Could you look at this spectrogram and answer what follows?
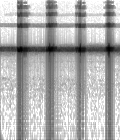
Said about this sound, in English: Insert crickets here.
